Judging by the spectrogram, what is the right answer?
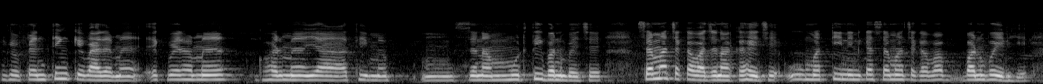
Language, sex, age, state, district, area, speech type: Maithili, female, 18-30, Bihar, Madhepura, rural, spontaneous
